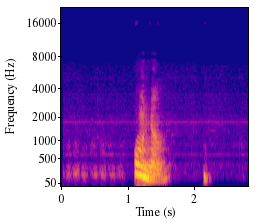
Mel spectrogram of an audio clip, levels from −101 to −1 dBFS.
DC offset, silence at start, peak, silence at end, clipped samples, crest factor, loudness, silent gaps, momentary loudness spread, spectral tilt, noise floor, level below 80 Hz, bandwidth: under 0.1%; 1.1 s; -2 dBFS; 0.65 s; under 0.1%; 18 dB; -16 LUFS; none; 26 LU; -12 dB/octave; -68 dBFS; -58 dBFS; 3.9 kHz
